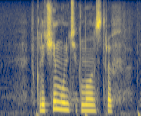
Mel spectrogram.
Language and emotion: Russian, neutral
